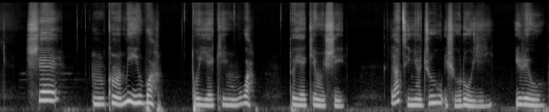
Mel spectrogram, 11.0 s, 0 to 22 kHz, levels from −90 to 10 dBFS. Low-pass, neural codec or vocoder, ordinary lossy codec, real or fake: none; autoencoder, 48 kHz, 128 numbers a frame, DAC-VAE, trained on Japanese speech; none; fake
